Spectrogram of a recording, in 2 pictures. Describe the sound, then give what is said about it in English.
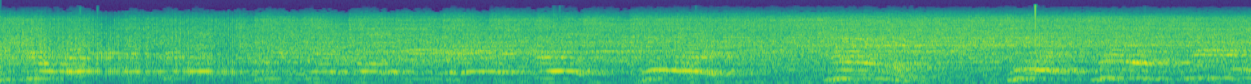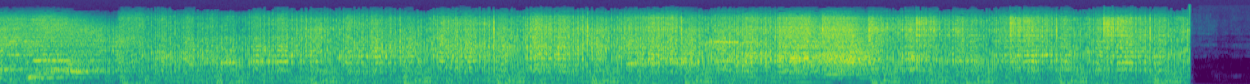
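A large crowd at a Bitcoin conference roars and cheers continuously while an amplified voice shouts over them, hyping the crowd; a low booming drone fills the first half, then a pulsing beat drives the noisy cheering until it cuts off. “hyping the crowd”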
